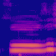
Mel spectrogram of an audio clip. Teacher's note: Bir dənə istisna sözümüz var ki, cüzi sözüdür ki, cüzi kimi yazılır və ü burada uzun tələffüz olunur, cüzi şəklində tələffüz olunur. Yəni ü burada uzun tələffüz olunur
